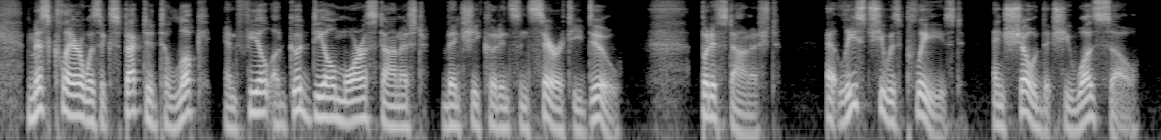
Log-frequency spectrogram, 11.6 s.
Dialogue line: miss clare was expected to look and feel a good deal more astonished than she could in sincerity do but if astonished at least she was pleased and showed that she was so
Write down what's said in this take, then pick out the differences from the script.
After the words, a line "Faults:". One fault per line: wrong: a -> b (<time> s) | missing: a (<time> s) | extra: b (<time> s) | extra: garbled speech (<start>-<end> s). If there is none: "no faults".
miss clare was expected to look and feel a good deal more astonished than she could in sincerity do but if astonished at least she was pleased and showed that she was so
Faults:
no faults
